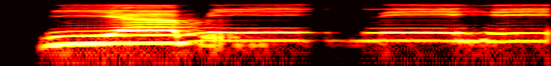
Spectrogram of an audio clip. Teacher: Ianya nggak panjang. Biyami-nya yang panjang ya.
